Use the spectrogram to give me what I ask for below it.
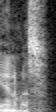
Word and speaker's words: Animus: One, the I'm assuming I'm pronouncing this right, the Animus. Yes, the Animus.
